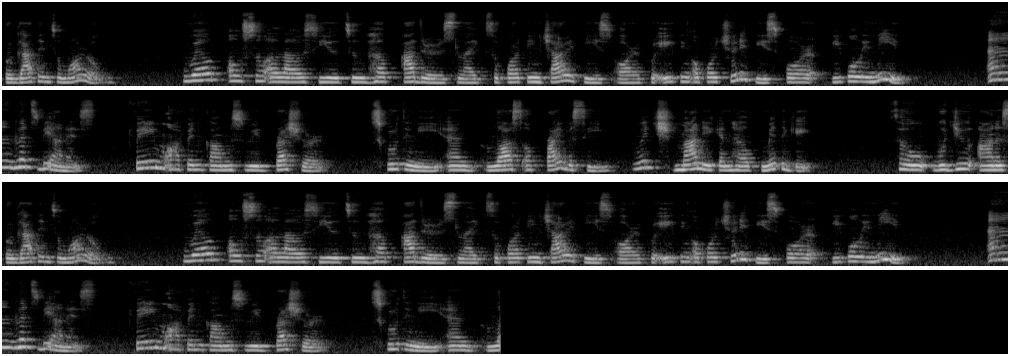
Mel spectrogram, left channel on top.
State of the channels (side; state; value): right; drops out; at 15.1 s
